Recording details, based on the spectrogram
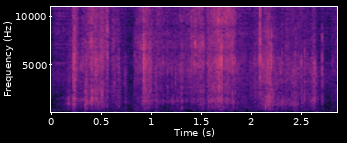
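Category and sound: household object, newspaper pages rustling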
